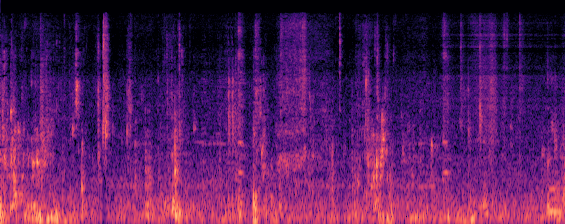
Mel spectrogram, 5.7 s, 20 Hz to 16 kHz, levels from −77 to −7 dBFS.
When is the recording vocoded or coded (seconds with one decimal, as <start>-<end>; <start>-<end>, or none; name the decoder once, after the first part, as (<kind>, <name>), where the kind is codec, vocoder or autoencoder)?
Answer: 4.4-5.7 (autoencoder, DAC-VAE)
